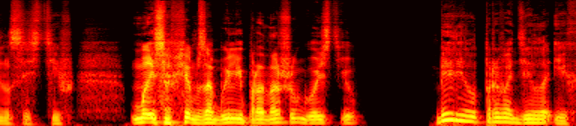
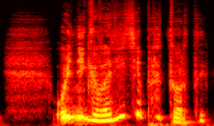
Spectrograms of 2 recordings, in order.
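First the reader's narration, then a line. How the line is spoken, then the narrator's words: Giggling. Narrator (Russian): хихикнула Берил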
